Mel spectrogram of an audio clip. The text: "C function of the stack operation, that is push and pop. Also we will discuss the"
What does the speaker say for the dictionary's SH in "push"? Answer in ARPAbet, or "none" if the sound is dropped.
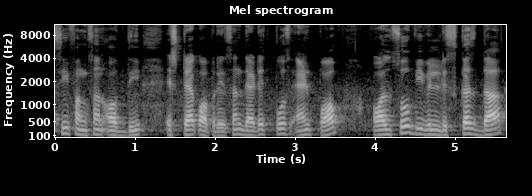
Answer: S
